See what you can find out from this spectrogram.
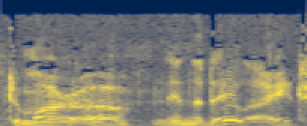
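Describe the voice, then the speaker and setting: An actor playing a patient, methodical police detective, explaining in a measured, fatherly way in a radio drama. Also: mid-range voice, expressive. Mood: patient, instructive. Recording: muffled, noisy old radio broadcast.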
